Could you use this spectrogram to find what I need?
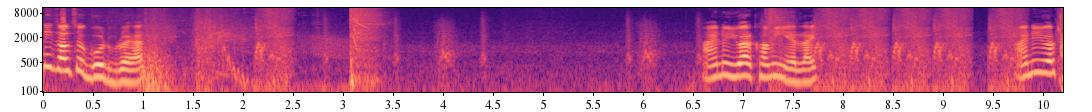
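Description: Sword slashes and hits land in quick bursts.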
